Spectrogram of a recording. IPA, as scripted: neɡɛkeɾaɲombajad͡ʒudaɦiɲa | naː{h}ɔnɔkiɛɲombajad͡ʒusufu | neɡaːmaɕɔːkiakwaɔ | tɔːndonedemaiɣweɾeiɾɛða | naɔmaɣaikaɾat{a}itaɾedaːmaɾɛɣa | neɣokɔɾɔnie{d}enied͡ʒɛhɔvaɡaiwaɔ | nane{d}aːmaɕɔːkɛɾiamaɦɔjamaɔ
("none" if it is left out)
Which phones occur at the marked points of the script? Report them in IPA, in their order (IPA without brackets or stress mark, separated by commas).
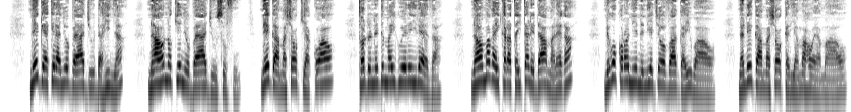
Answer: h, a, n, ɡ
